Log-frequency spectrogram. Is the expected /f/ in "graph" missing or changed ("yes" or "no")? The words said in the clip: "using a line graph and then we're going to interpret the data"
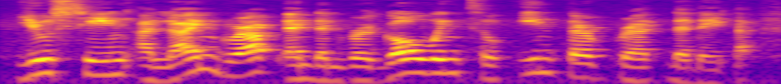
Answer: yes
